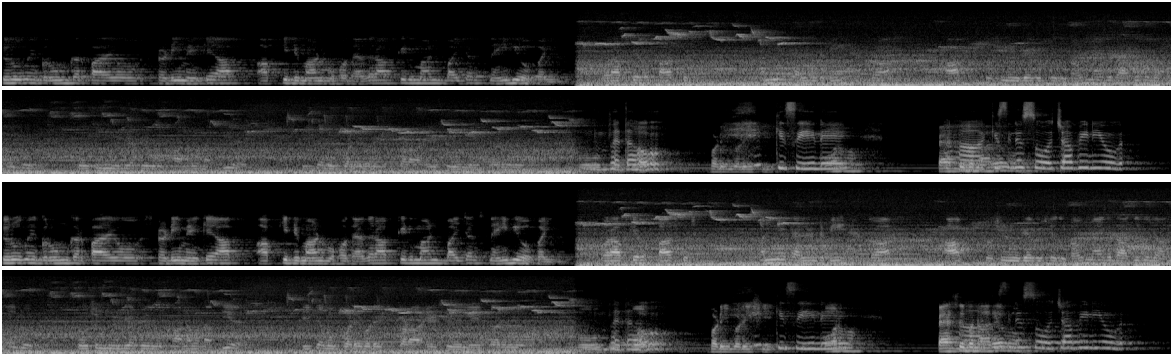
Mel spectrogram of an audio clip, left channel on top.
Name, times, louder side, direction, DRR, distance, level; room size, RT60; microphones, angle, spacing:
voice 1, 0.0-5.5 6.0-7.0 7.6-9.0 9.4-12.1 12.4-14.1 14.7-17.0 17.4-18.2 18.8-19.4 19.9-20.2 21.1-21.9, right 3 dB, 90° right, 12 dB, 0.7 m, -32 dB
sound 1, 5.7-17.4, equal, ahead, 1.0 m, -29 dB
sound 2, 5.9-21.9, equal, 50° left, 4.1 m, -47 dB
voice 2, 17.5-18.3 19.0-20.2 21.1-22.9, left 3 dB, 30° left, 14 dB, 0.4 m, -31 dB
11.5 x 11.0 x 4.7 m, 1.0 s
head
